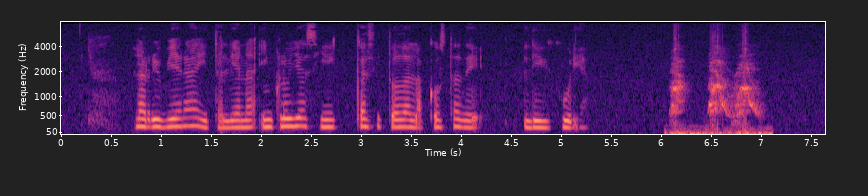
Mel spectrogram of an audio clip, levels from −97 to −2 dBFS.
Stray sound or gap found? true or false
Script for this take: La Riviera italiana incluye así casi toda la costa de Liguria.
true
